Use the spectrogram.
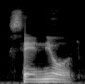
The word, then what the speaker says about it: señor: For example, here the word ending in R, consonant, so it will be señor. So last syllable ñor will be stressed.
